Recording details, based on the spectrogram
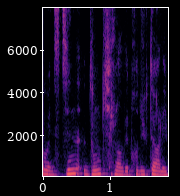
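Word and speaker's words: Weinstein: cinéma Harve wensstein et me dites pas n ça se prononce Winstein parce que pour une fois j'ai regardé la prononciation sur Internet HERV wnstein donc l'un des producteurs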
